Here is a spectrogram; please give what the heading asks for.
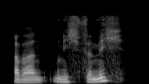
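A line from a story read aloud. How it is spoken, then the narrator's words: Stammered. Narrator (German): stammelte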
